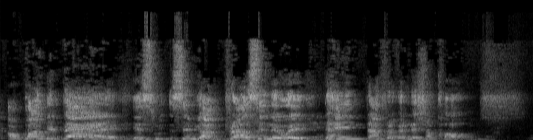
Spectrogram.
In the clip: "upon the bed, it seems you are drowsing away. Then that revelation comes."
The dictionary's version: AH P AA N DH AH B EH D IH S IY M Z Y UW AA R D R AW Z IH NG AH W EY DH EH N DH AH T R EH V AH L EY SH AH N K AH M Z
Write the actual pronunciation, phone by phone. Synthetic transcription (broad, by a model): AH P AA N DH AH B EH IH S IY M Y UW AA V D R AW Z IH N AH W EY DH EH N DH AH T R EH V AH L EY SH AH N K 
